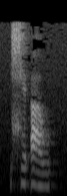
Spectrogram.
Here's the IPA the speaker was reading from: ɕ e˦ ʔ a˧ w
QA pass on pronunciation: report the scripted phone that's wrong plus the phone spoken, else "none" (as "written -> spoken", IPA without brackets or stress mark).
none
